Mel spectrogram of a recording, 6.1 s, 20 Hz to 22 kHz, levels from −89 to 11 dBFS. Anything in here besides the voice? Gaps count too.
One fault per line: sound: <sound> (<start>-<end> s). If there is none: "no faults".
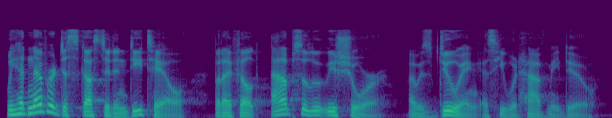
no faults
